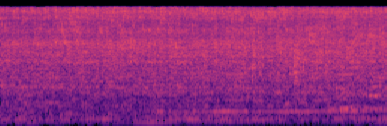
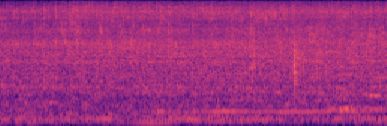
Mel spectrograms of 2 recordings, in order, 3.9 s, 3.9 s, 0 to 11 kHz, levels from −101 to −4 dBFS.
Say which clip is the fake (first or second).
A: second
